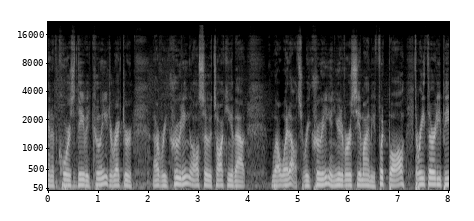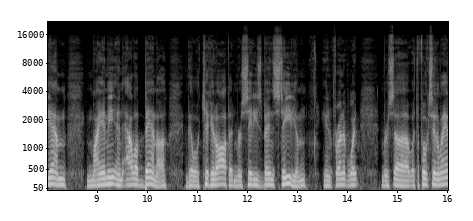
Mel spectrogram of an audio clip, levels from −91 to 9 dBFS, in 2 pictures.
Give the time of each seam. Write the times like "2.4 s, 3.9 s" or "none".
7.3 s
